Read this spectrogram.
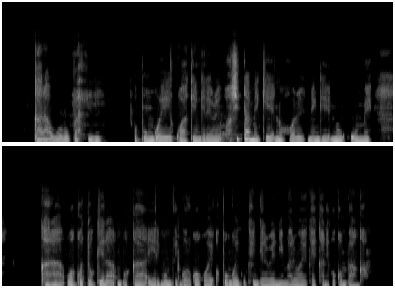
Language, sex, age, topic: Oshiwambo, female, 25-35, finance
